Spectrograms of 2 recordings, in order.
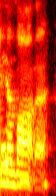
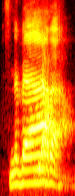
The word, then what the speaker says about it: Nevada: you sing about it corrected immediately upon moving here on how you say it because I used to say Nevada it's no bad Nevada you could sing it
